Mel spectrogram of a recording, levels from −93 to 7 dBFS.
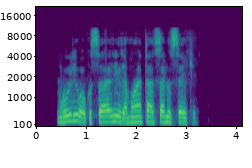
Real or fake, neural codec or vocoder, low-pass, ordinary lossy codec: fake; vocoder, 44.1 kHz, 128 mel bands, Pupu-Vocoder; 9.9 kHz; AAC, 64 kbps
